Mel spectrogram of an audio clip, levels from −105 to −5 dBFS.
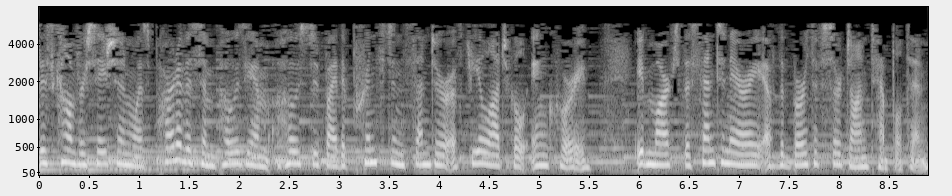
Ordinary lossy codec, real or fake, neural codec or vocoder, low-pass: MP3, 24 kbps; real; none; 7.2 kHz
